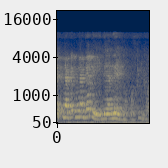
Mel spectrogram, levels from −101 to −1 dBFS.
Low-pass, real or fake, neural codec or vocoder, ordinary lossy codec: 9.9 kHz; real; none; Opus, 32 kbps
